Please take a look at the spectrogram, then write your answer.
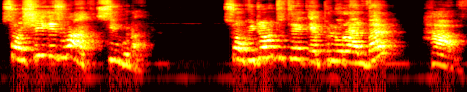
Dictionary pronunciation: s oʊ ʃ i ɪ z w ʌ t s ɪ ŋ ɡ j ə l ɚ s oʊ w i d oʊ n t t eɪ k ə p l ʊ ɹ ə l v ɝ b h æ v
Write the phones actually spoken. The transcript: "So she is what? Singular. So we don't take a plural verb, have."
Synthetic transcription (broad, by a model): s oʊ ʃ i ɪ z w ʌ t s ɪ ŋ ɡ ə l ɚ s oʊ w i d oʊ n t t eɪ k ə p l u ɹ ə l b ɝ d h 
